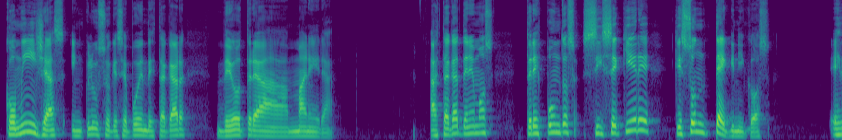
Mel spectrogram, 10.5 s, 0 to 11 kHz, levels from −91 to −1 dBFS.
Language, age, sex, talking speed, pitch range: Spanish, 20-39, male, 120 wpm, 110-140 Hz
